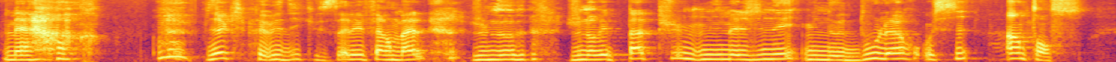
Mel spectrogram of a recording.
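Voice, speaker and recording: A woman's fairly high voice at a moderate pace, fairly even in intonation, broken by long, frequent pauses. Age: 20s. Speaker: young woman sharing abortion experience. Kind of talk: personal testimony. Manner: hesitant, many fillers.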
